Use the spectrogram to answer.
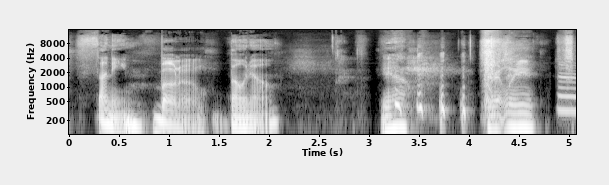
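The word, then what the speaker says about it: Sonny Bono: babe what are you Sony Bono Sony Bono so I can't even say it right now it's sunny sunny Bono Bono yeah apparently just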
